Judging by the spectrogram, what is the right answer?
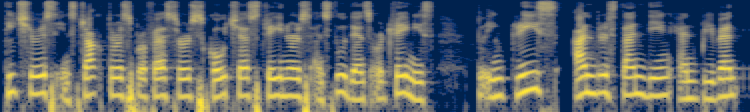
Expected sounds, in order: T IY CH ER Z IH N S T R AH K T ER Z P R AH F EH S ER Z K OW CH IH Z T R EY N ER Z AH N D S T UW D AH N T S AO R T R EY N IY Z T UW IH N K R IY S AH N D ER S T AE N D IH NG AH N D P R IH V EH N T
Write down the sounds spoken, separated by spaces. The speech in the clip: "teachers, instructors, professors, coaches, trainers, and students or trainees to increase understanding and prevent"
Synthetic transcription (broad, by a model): T IY CH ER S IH N S T R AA K T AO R P R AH F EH S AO S K OW CH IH S T R EY N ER S AH N D S T UW D AH N T S AO R T R EY N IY S T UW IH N K R IY S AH N D ER S T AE N D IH NG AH N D P R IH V EH N T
